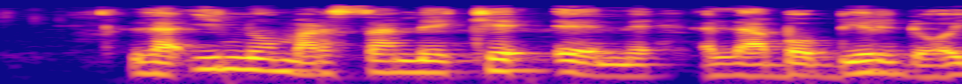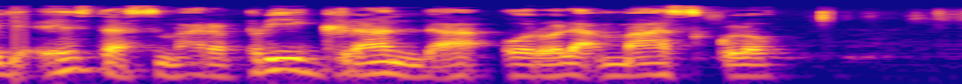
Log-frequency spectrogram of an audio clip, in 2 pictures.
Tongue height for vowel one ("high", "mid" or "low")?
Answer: low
